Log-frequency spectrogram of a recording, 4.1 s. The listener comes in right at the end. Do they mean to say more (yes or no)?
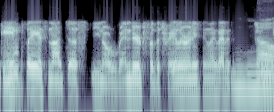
yes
